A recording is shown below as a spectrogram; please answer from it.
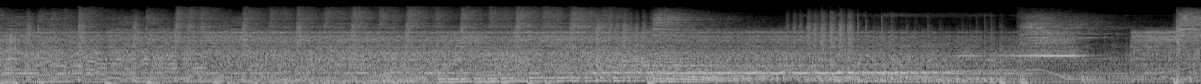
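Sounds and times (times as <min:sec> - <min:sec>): distorted electric guitar: 0:00.0 - 0:12.0
punk rock band playing: 0:00.0 - 0:12.0.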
